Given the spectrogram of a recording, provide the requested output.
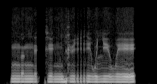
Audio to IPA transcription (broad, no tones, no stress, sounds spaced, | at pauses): ŋ œ ŋ ɛ k e ŋ ɡ y r i w lʲ ø w e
